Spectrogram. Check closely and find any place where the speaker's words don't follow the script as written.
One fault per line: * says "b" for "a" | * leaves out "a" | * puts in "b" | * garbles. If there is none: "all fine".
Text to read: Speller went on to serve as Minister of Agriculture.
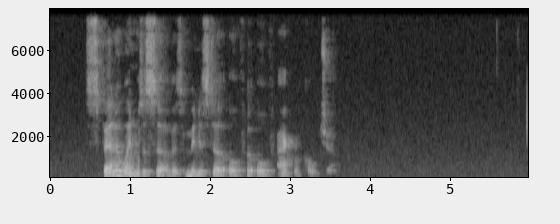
* leaves out "on"
* puts in "of"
